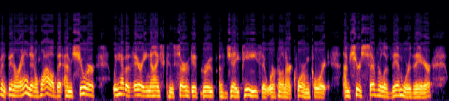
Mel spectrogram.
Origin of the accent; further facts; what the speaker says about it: Faulkner County, Arkansas, United States; in Faulkner County in my hometown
